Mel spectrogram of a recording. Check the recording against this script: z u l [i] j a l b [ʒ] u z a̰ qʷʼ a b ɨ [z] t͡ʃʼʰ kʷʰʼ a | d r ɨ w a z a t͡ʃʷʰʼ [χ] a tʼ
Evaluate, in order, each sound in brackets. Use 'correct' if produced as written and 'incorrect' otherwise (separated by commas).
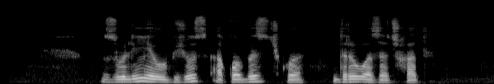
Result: correct, correct, correct, correct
